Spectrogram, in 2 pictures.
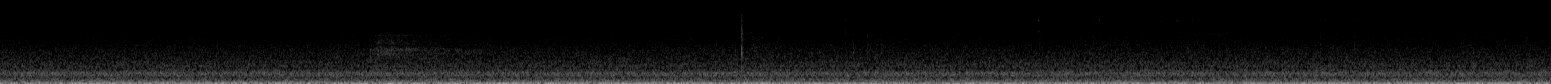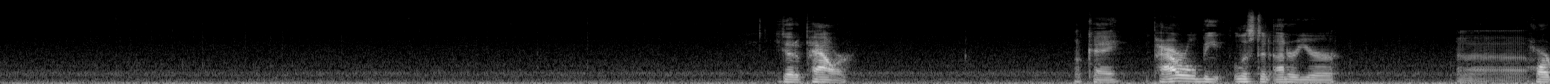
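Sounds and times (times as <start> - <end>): low room hum: 0.0 - 31.0.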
